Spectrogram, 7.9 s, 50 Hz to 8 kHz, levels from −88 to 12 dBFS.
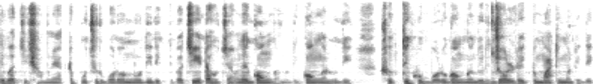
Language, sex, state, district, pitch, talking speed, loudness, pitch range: Bengali, male, West Bengal, Kolkata, 120 Hz, 180 wpm, -25 LUFS, 115-130 Hz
